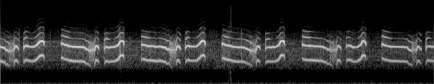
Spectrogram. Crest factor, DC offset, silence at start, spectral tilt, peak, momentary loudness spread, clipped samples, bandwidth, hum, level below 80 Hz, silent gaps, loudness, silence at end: 14 dB; under 0.1%; 0 s; 5 dB/octave; -2 dBFS; 5 LU; under 0.1%; 7.8 kHz; none; -68 dBFS; none; -12 LUFS; 0 s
